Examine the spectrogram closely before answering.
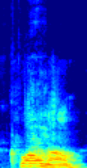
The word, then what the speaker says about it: Cuomo: what let's start with now how do you pronounce this other than kuhmo Cuomo Governor Cuomo yep not the word I'm thinking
